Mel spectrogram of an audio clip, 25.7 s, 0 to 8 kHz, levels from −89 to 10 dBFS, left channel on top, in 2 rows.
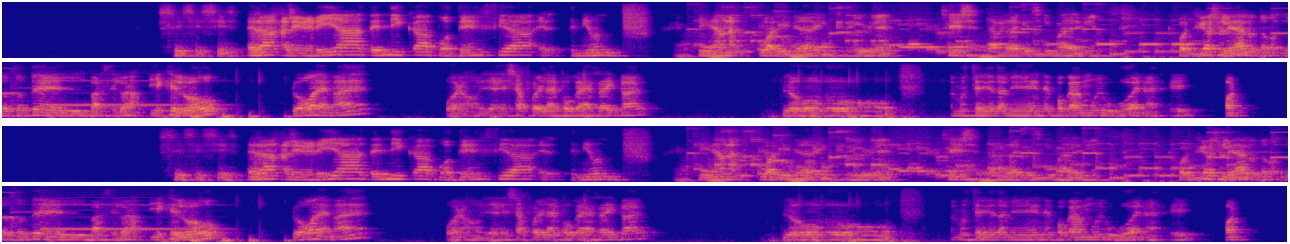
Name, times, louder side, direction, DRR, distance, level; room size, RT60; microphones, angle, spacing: voice 1, 1.6-6.5 7.0-8.9 9.4-11.4 11.8-15.0 15.8-16.5 17.3-19.3 20.7-22.0 22.3-24.7 25.1-25.2, left 4 dB, 85° left, 1.0 m, -27 dB
sound 1, 6.7-15.0, left 1 dB, 25° right, 0.7 m, -32 dB
sound 2, 10.9-13.6 13.9-16.0 16.6-20.1 20.4-23.2 23.8-24.0, equal, 25° left, 0.9 m, -40 dB
4.2 x 2.3 x 2.6 m
head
